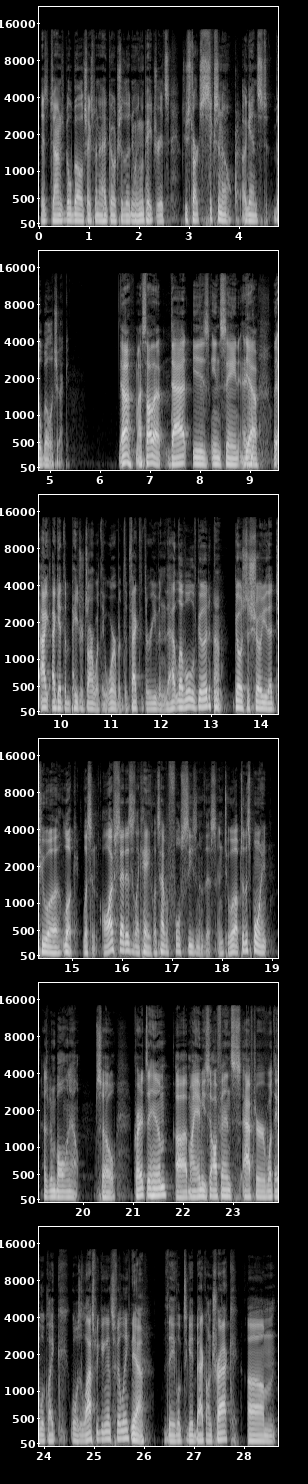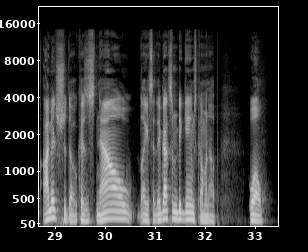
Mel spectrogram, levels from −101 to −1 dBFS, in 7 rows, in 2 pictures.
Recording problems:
none

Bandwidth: 14.5 kHz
